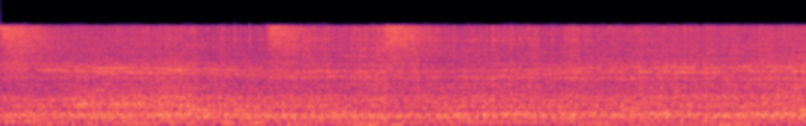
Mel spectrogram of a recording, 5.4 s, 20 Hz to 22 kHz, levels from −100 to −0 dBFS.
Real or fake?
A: real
